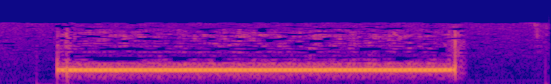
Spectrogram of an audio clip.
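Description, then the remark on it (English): A phone call is hung up with a click, then a steady, loud, mid-pitched dial tone drones for about two seconds before clicking off. No one speaks. “As soon as I wiped my keyboard, you hung up.”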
